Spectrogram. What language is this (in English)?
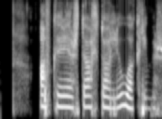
Icelandic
